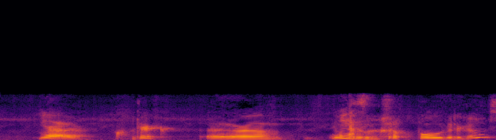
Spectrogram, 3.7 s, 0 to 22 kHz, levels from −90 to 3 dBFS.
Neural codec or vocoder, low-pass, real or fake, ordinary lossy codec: codec, 16 kHz, 1 kbps, FreqCodec, larger model; 7.2 kHz; fake; none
